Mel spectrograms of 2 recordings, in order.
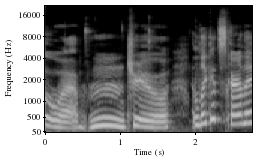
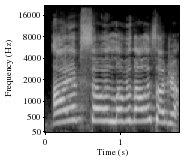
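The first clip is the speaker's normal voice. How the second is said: high, fast, gushing declaration of love; gushing confession; 7 semitones higher, 3 dB louder, faster than usual. Acted. Scarlet confessing her love for Alessandro, gushing. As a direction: blurt it out, pitched up and quick. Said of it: "we can say that's in her head".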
